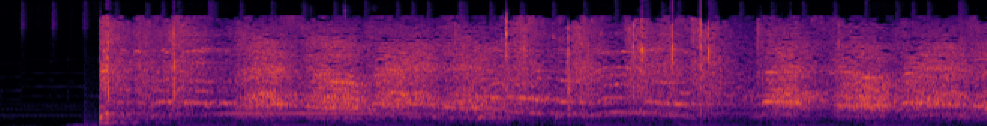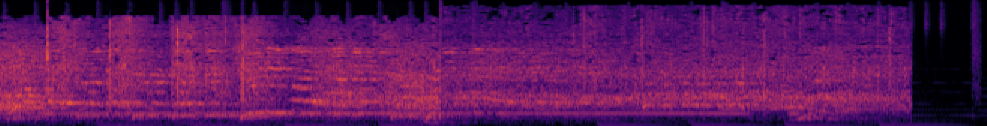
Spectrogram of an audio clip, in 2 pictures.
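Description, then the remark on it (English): A large crowd chants the slogan "Let's go, Brandon" in unison, loud and sustained for about twelve seconds, the rhythmic voices blending into a dense roar with a steady droning tone running underneath. “And what they're chanting is "Let's go, Brandon."”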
